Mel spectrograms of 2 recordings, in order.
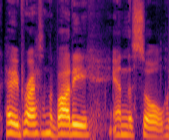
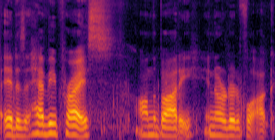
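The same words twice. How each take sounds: First: Heavy price, pushed louder; louder emphatic. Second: Said in the usual way. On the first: Shown as a demonstration. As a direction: repeat it with dramatic weight. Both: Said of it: "repeated with emphasis".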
